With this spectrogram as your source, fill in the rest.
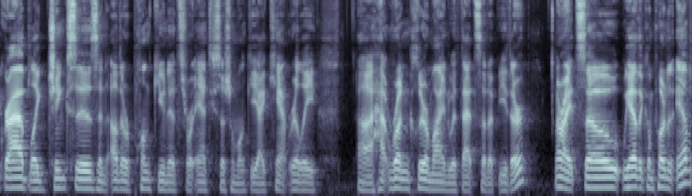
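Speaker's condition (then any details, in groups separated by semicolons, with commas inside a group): No condition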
